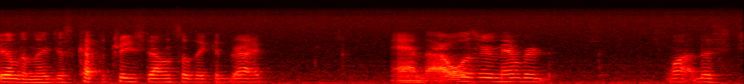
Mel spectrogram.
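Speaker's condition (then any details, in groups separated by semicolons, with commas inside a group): Parkinson's disease; not very able to do much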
